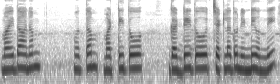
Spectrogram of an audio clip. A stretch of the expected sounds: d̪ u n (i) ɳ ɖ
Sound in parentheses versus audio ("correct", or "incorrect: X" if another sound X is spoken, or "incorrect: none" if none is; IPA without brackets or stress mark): correct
